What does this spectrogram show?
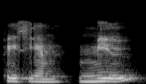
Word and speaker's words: PCMU: 0 being PCMU, or more correctly, PCMU. It's spelled MU, it's pronounced MU, MU.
